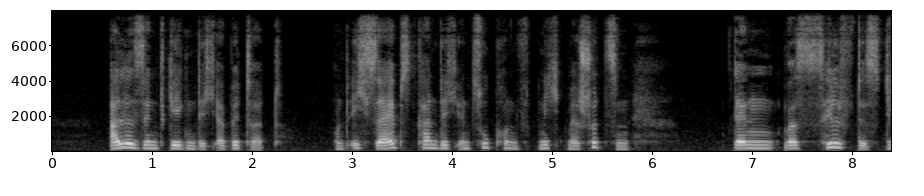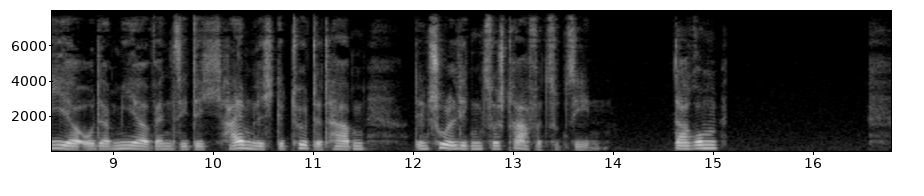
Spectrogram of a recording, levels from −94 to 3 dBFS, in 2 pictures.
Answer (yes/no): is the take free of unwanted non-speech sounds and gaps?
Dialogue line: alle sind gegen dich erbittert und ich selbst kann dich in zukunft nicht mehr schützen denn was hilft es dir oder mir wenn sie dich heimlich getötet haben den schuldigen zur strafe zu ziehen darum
yes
